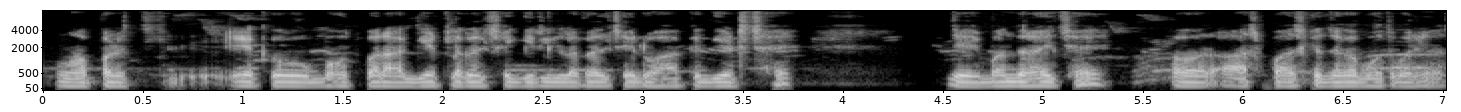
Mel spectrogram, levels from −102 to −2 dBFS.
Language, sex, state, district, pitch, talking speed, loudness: Maithili, male, Bihar, Samastipur, 105 Hz, 230 wpm, -29 LUFS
